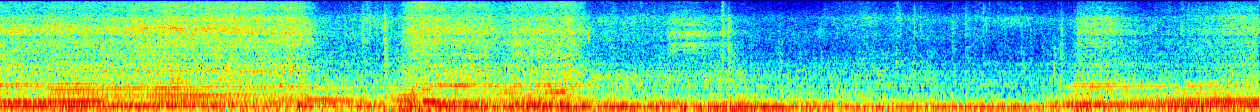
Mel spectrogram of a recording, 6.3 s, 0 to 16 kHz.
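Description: Alfa Romeo 147 GTA's 3.2-litre Busso V6 heard from inside the cabin while driving. It climbs a little in pitch, drops about two seconds in, holds lower and steady, and rises again near the end.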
